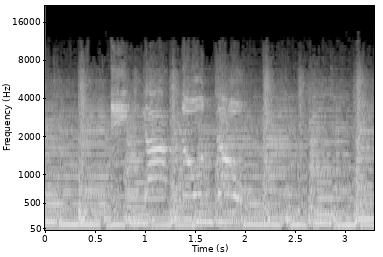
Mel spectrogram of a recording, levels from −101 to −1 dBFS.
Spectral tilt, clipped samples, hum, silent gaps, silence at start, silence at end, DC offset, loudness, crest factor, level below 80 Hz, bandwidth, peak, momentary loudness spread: -5.5 dB/octave; under 0.1%; none; none; 0 s; 0 s; under 0.1%; -16 LUFS; 12 dB; -40 dBFS; 11 kHz; -4 dBFS; 3 LU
